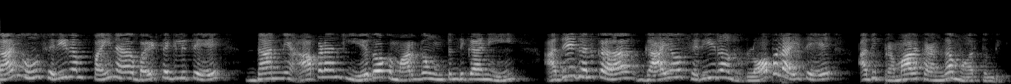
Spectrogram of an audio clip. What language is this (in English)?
Telugu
